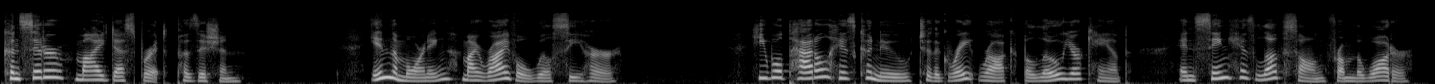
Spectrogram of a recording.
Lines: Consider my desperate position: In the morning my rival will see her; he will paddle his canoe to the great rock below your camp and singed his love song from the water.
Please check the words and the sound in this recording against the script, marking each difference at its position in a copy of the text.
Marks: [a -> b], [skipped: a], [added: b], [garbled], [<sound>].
Consider my desperate position: In the morning my rival will see her; he will paddle his canoe to the great rock below your camp and [singed -> sing] his love song from the water.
